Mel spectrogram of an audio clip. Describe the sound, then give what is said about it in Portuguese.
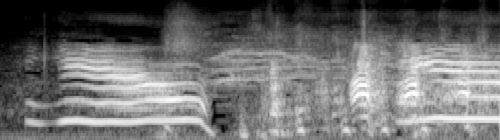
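A human voice imitates an Angora cat's meow with a long, loud, nasal cry that glides downward in pitch at its end, followed by further broken voiced sounds. “Ah, o angorá é um miado diferente. Vai. O angorá é assim, ó.”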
